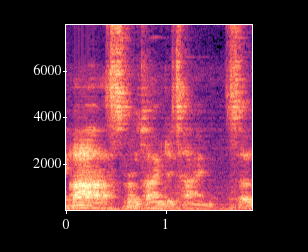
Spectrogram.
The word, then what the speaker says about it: Bauhaus: Bauhaus. I know that one may seem obvious since they've been around for 40 years. However, I still hear a lot of people say Bauhaus from time to time, so that's why they're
